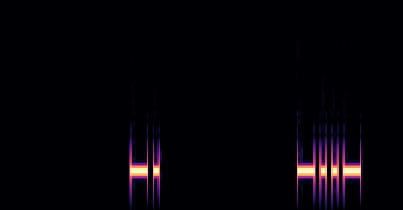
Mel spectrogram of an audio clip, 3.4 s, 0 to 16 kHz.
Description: Morse code, heard as a keyed tone, about 25 wpm, spaced as for 7 wpm, 700 Hz. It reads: NX
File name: Top 90 QSO Elements - 8x Character Spacing - 25wpm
